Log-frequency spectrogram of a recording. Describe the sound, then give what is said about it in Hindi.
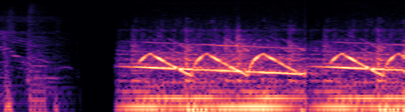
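A siren on a police car with red lights yelps loudly as the car turns around, its rapid rising-and-falling sweeps repeating over a low engine rumble after a brief moment of silence. “लाल बत्तियां वाला सारे तो ताड़ी गड्डी मगर घूम गया, हुण की करोगे?”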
